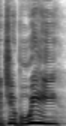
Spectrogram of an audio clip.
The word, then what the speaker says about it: Ojibwe: Yeah, it's like Ojibwe, because you don't say Ojibwe. Right. So Ojibwe, O-J-I-B-W-E, is pronounced Ojibwe, because the E's are A.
